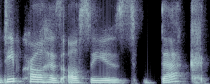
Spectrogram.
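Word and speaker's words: Deque: curl has also used deck i think is how you pronounce it d-e-q-u-e dot-com they have something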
